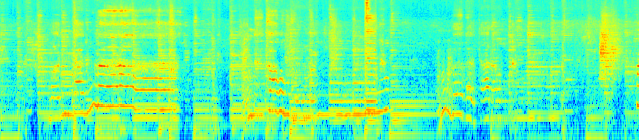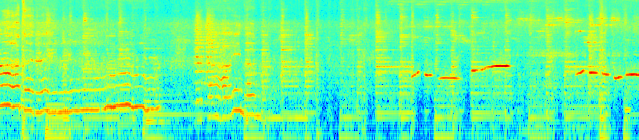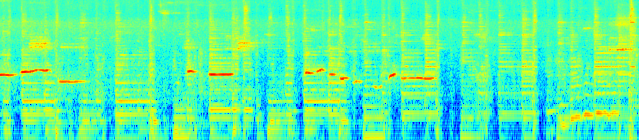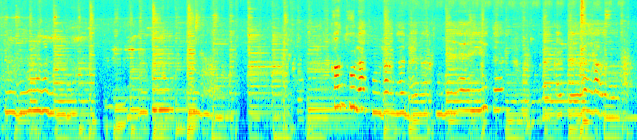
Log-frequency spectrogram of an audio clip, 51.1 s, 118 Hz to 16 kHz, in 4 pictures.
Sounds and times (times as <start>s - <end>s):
Whistling: 19.8s - 51.0s.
